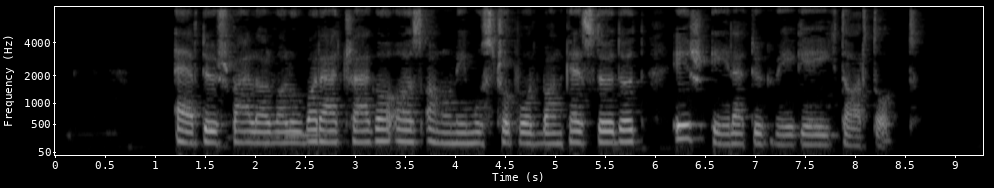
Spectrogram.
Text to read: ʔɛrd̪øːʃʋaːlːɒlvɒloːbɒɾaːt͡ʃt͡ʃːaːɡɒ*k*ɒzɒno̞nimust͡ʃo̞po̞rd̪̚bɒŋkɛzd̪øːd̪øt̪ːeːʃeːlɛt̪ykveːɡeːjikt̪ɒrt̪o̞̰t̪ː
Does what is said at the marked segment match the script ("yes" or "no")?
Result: no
